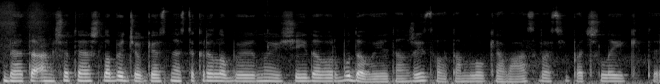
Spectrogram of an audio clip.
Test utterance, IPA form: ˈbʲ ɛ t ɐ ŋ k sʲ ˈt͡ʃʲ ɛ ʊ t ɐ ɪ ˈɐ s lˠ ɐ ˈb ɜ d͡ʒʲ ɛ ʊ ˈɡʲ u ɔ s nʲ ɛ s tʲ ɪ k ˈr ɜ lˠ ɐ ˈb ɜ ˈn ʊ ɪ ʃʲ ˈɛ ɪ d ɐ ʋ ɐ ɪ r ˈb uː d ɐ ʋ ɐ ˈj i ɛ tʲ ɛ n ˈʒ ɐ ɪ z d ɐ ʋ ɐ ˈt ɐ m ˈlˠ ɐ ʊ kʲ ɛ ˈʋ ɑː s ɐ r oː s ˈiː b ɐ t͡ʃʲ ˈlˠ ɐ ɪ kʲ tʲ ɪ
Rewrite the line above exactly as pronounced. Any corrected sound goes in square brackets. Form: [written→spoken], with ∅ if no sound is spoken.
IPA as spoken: ˈbʲ ɛ t ɐ ŋ k sʲ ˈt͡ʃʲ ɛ ʊ t ɐ ɪ ˈɐ [s→ʃ] lˠ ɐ ˈb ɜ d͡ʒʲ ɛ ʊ ˈɡʲ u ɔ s nʲ ɛ s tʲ ɪ k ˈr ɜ lˠ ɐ ˈb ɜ ˈn ʊ ɪ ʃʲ ˈɛ ɪ d ɐ ʋ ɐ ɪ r ˈb uː d ɐ ʋ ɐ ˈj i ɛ tʲ ɛ n ˈʒ ɐ ɪ z d ɐ ʋ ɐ ˈt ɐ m ˈlˠ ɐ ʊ kʲ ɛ ˈʋ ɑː s ɐ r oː s ˈiː [b→p] ɐ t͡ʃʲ ˈlˠ ɐ ɪ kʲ tʲ ɪ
